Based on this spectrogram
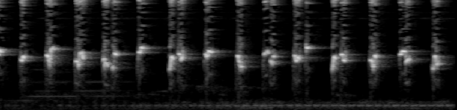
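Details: Sooty-headed bulbul singing a long 'kongslet ropelan' style song, used for tutoring other birds: rapid bubbly, slurred whistled notes, about two or three each second, in a continuous chain, with a steady low hum underneath.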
